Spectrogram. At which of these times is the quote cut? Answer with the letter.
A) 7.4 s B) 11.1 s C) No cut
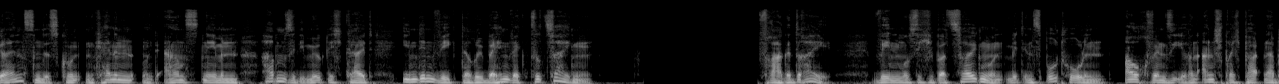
B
